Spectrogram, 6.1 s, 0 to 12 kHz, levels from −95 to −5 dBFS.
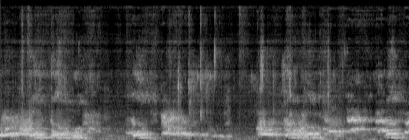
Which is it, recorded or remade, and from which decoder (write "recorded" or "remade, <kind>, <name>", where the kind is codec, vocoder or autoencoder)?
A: remade, codec, HILCodec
